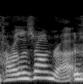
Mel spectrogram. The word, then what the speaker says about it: Bokara Legendre: And I sent her to, I'm going to say her name wrong, Bokara Legendre. – Bokara Legendre. Yeah, yeah, that's good.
